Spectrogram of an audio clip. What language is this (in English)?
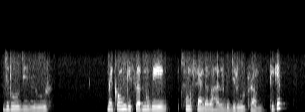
Punjabi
